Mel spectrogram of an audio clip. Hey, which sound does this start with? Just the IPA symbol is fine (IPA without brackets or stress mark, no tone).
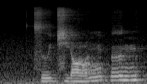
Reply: t͡s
